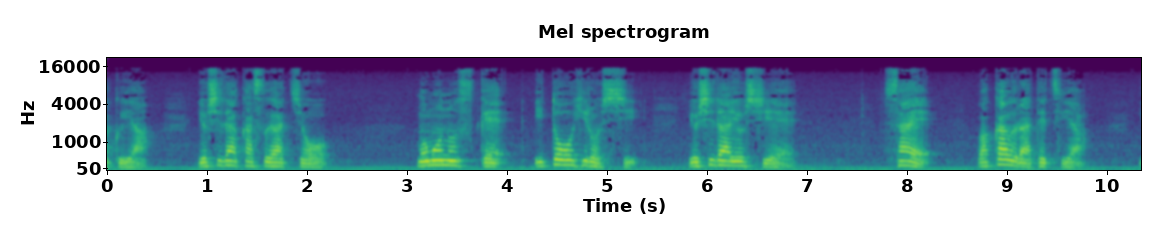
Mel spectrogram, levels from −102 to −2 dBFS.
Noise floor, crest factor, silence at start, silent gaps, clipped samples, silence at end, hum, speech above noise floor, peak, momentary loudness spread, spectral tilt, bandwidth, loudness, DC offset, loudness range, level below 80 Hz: -44 dBFS; 20 dB; 0 s; none; under 0.1%; 0 s; none; 25 dB; 0 dBFS; 13 LU; -5 dB/octave; 15.5 kHz; -19 LUFS; under 0.1%; 3 LU; -44 dBFS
